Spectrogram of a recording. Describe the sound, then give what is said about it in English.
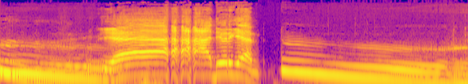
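A voice imitates a lightsaber humming to life, a loud, buzzing drone that swoops up and down, breaks off briefly, then resumes with a slow falling pitch. A short spoken remark is mixed in. “It's got an unsheathing quality. You know that sound, the Death Star thing when Obi-Wan turned it down.”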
